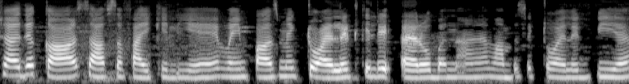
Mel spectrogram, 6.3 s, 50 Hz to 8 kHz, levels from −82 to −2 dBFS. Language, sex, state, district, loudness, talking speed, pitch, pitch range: Hindi, female, Chhattisgarh, Balrampur, -14 LUFS, 240 wpm, 230 Hz, 220-240 Hz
